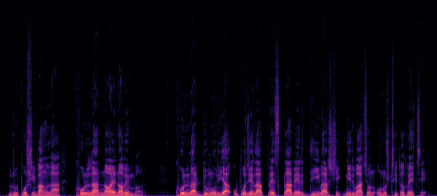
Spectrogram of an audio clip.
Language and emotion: Bengali, neutral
